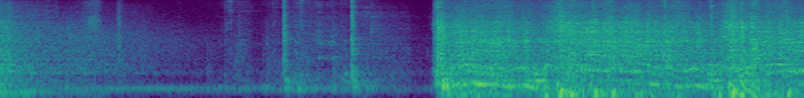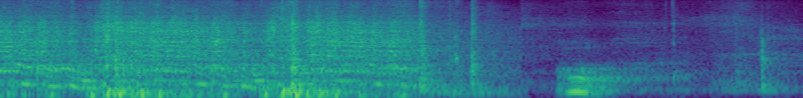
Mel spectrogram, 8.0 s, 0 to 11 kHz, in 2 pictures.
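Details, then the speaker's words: 1960 Chevrolet Impala, abandoned 38 years: the starter grinds while the engine catches and roars briefly, then dies on releasing the key; the coil gets power only via the starter solenoid while cranking, with no run feed. "the reason it was trying to fire there is while we were cranking over uh the starter solenoid sends power straight through the solenoid up to the coil but as soon as I let off the switch we lose power"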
